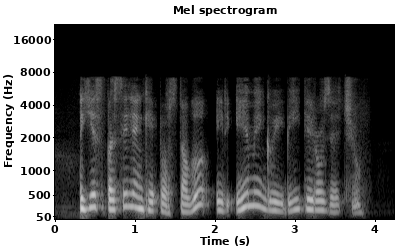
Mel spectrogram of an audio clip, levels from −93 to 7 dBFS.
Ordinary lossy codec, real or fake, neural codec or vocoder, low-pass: AAC, 32 kbps; fake; codec, 16 kHz in and 24 kHz out, 0.9 kbps, LongCat-Audio-Codec, four codebook decoder; 7.2 kHz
